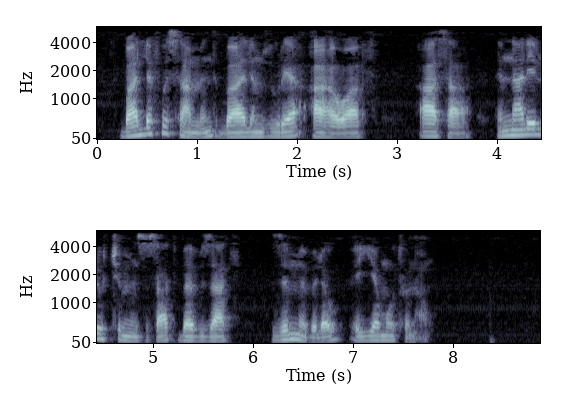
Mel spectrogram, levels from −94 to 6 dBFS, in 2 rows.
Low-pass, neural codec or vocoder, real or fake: 5.4 kHz; none; real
